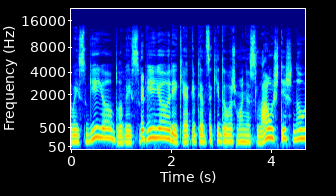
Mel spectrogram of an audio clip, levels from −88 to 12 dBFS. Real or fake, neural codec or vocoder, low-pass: real; none; 14.4 kHz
